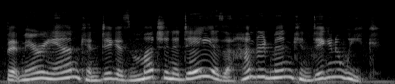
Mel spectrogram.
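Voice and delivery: lightly voiced proud workman; boastful Mike. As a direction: brag about Mary Ann. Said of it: "said Mike".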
